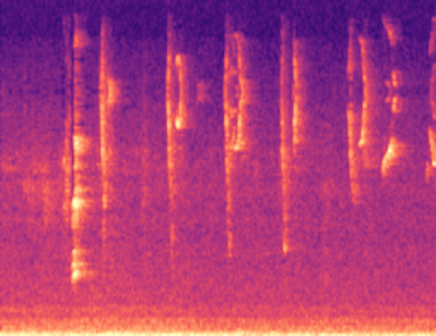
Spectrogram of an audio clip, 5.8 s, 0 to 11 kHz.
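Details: Newly hatched palm tanagers on their first flights from a 9th-floor apartment in Medellín, Colombia: thin, high chips and short sharp notes at uneven intervals, several a second at times, over steady low background rumble.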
